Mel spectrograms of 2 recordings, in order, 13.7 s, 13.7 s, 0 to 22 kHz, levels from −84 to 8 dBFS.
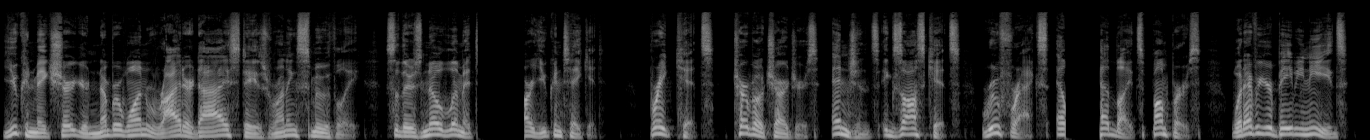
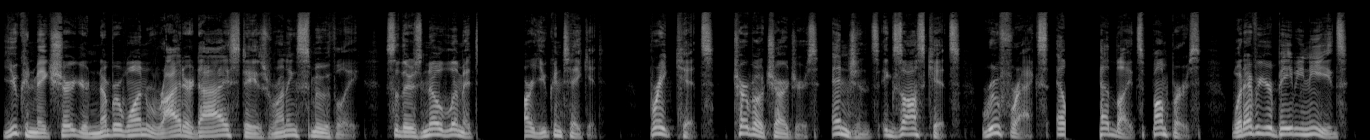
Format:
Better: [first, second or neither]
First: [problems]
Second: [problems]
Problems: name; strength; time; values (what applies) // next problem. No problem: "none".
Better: neither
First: audio cutting out; at 5 s and at 11 s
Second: audio cutting out; at 5 s and at 11 s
